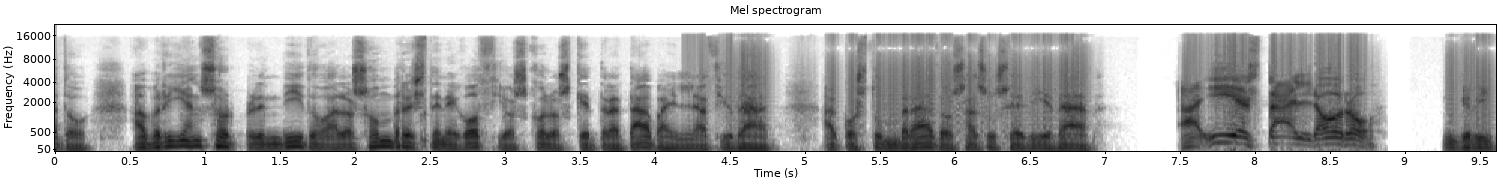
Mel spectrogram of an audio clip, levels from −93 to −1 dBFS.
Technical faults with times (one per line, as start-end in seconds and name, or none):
4.18-9.61 buffer tearing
